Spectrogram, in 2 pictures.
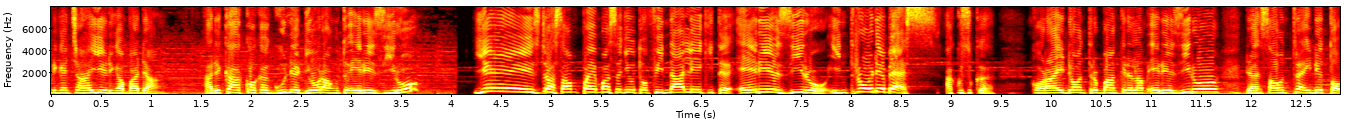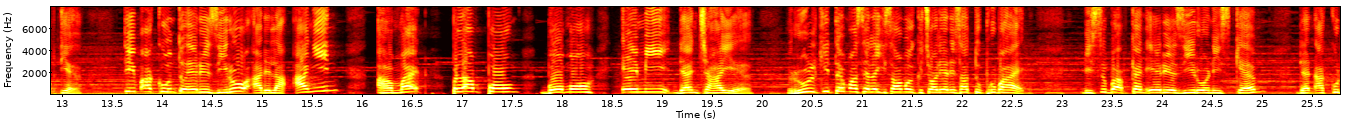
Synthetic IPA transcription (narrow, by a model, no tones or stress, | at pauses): dəŋãnt͡ʃaɦajədəŋãnbadaŋ | adəkaɦakuakanɡunə̃dioɾaŋunt̪ʊkeɾiəziɾo | jes̬udahsampajmasaɲaunt̪ʊk̚finalekit̪əʔeɾiəziɾoint̪ɾodiəbɛsakus̬ukə | kɔɾajdɔnt̪ərbaŋkədalameɾiaziɾodansawnt̪ɾɛk̚diət̪ɔp̚t̪iət̪imakuunt̪ʊʔ̚eɾiaziɾoʔadalahʔaŋɪ̃nʔahmat̪̚pəlampʊŋ | bomɔh | emĩdant͡ʃaɦajəɾulkit̪əmãsɪhlaɡisamə̃kət͡ʃualiadəs̬at̪upəɾubaɦandisəbap̚kaneɾiaziɾonĩskɛm | danaku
